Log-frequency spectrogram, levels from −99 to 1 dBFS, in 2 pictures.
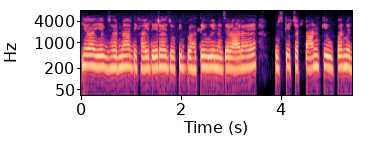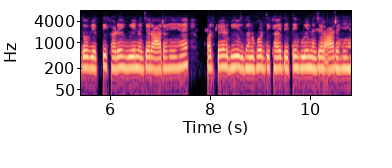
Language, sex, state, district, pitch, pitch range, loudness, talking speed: Hindi, female, Chhattisgarh, Balrampur, 205 Hz, 200-220 Hz, -14 LUFS, 215 wpm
